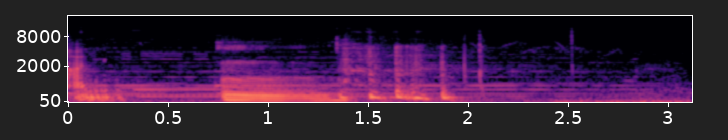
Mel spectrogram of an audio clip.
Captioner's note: giggling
